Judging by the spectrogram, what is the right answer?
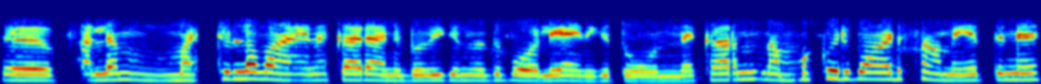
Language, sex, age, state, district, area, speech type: Malayalam, female, 18-30, Kerala, Kannur, rural, conversation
